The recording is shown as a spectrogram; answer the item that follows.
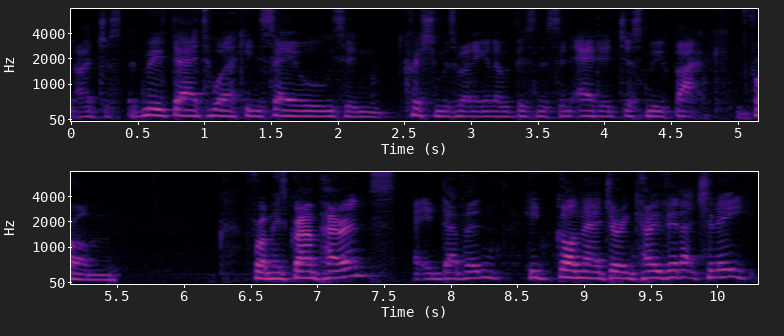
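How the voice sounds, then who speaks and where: A young man from southwest England, a podcast guest talking casually and restarting his sentences often. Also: mid-range voice. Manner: chatty, restarts often, repeats words. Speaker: podcast guest, business co-founder. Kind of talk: casual interview chat.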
